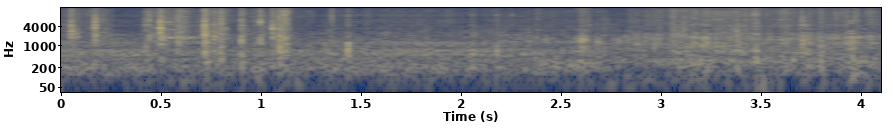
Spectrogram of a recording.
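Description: Skateboard wheels rolling on concrete, with several sharp clacks of the board against a metal rail and the ground in the first second or so, as the trick fails and the skater falls.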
